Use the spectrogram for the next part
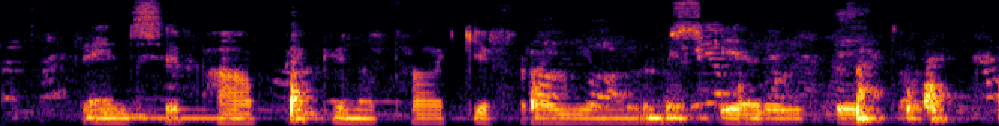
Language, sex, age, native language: Icelandic, male, 13, Icelandic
